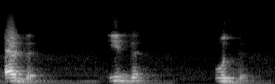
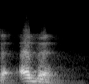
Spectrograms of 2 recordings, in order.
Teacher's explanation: تفتحيها بل قولي هكذا أد إد أد وليس أدى إذا أدى لا تفتحي الدال بس أسكنيها وقلقليها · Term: قلقلة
